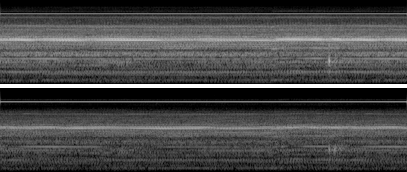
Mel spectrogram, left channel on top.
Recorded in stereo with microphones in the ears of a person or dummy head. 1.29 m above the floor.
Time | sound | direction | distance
0.0 | a machine running | 65° left (ahead or behind) | 2.5 m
